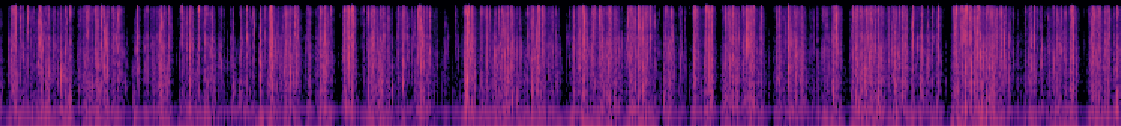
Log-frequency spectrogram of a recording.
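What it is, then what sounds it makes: Crinkling plastic bag of biscuits. A clear plastic bag full of biscuits, held in both hands, is squeezed with the fingertips, producing dense, bright crinkling and crackling in bursts separated by brief pauses. The sound is sharp and dry, with almost no low end and no lingering ring.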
